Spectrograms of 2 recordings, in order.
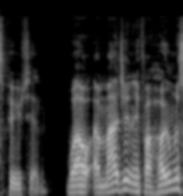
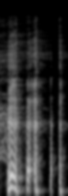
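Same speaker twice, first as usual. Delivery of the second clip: high, loud burst of giggles; cracking up; amused laughter; 7 semitones higher, 5 dB louder than usual. Real, not acted. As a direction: burst out laughing at your own impression. Cracking up at own impression.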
